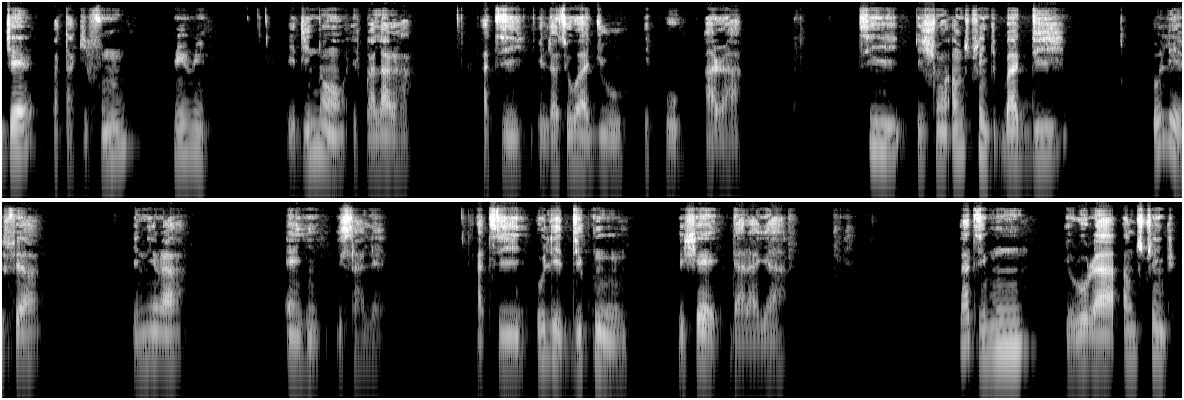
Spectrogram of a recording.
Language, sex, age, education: Yoruba, male, 15-29, primary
